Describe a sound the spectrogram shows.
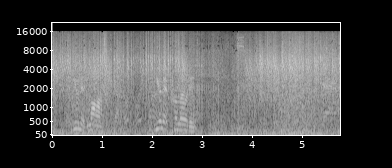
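A laser weapon fires with a buzzing hum.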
